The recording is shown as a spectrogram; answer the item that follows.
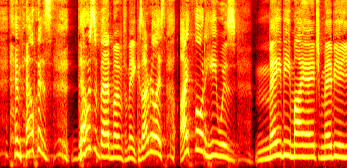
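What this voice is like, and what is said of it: Usual voice. Nothing is said of it.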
